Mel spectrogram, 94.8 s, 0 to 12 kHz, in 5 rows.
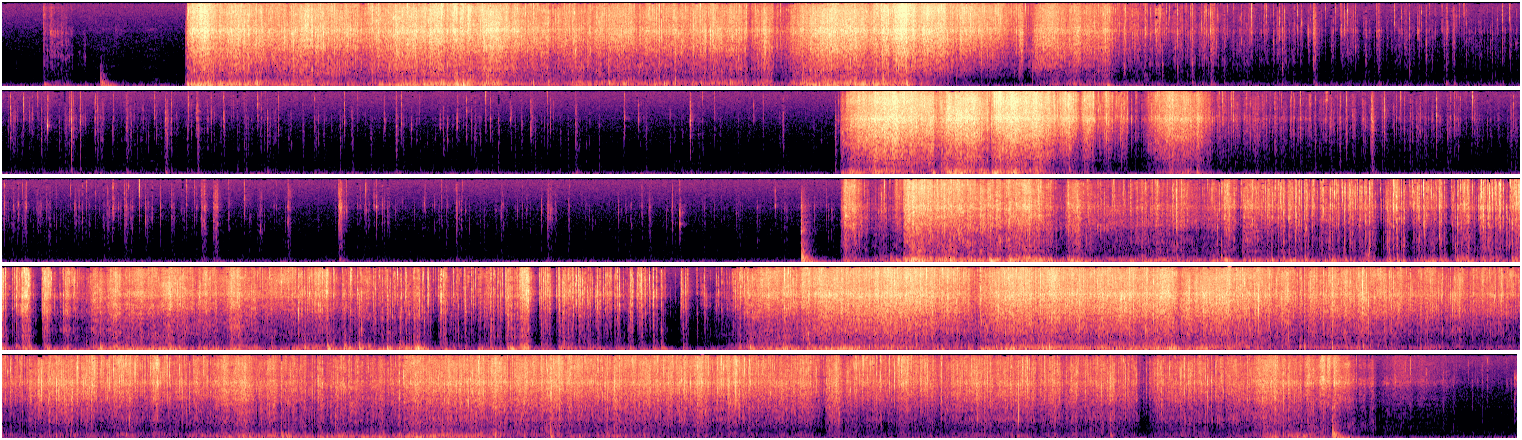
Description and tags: Fire One
Fire sounds including sounds of roaring flame and crackling. Recorded on a Rode mic and Zoom H4N Pro.
burning, crackling, fire, flame, flames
